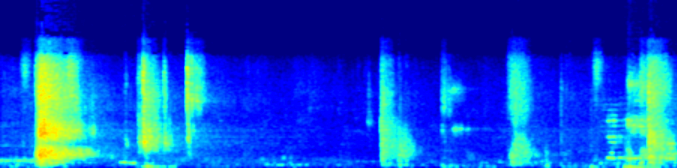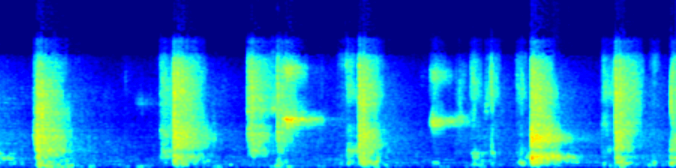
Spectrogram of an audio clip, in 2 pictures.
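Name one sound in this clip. A squash ball smacks sharply off the walls of an echoing court.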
